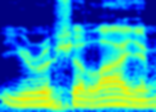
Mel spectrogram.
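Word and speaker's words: ירושלים: yeah sound a y Jerusalem is not Jerusalem Rodney pronounced yeah that the name is yerushalayim it's a why yeah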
